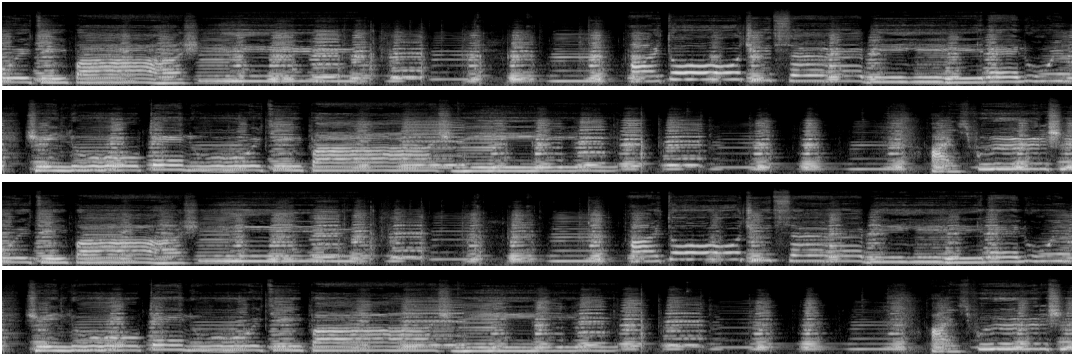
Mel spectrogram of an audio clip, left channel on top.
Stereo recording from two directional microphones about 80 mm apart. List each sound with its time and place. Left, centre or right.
0.4 s a sound: centre
1.5 s music: centre
3.4 s accordion: centre
6.5 s a sound: left
7.2 s music: left
7.5 s music: centre
10.0 s mantra: left
10.6 s music: centre
18.2 s accordion: centre
20.0 s a sound: centre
